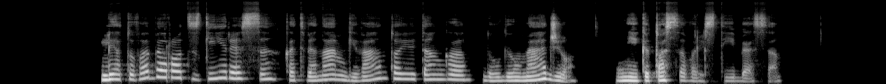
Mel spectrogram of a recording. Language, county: Lithuanian, Alytus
